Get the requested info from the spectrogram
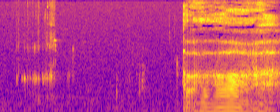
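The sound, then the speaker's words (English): A soft, brief noise comes first, then a pause, then a loud slurping sip with a wavering, throaty tone lasting about a second. “Another sip.”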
